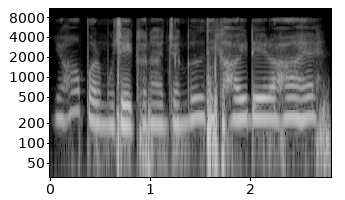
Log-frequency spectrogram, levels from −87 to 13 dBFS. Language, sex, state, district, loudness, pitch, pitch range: Hindi, female, Himachal Pradesh, Shimla, -19 LUFS, 235 Hz, 195-240 Hz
